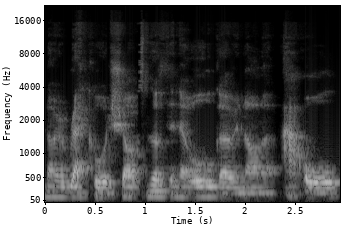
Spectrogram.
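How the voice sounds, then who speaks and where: Music plays in the background, and audible room echo surrounds the voice. A man with a British accent and a fairly low pitch speaks at a moderate pace. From English Midlands, Kidderminster. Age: 40s. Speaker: digital marketing agency owner. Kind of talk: interview storytelling. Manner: halting, repeats words.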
